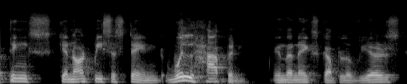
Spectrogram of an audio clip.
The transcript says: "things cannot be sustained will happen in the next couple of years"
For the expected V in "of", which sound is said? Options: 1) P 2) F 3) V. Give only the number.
3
